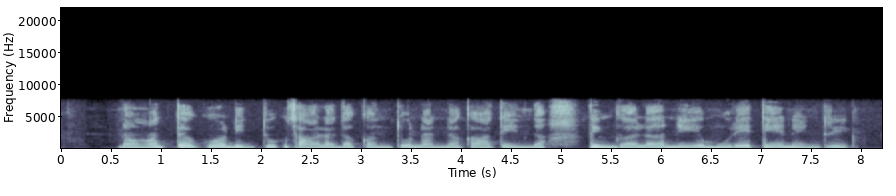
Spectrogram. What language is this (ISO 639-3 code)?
kan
